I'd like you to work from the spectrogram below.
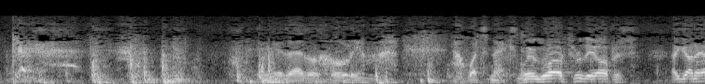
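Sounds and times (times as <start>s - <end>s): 
dull heavy blows with a gun barrel: 0.0s - 5.6s
shuffling: 0.0s - 5.8s
speech: 0.2s - 0.7s, 2.8s - 4.0s, 4.7s - 7.0s
breathing: 3.9s - 4.6s, 6.4s - 6.7s.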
